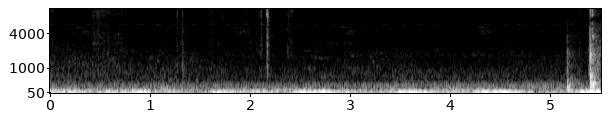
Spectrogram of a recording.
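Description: Cutting the mini kite's material by hand: a few light clicks, then a quick run of sharp snips about five seconds in, over a steady low rumble.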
